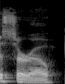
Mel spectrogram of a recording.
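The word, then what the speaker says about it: Tsuro: It's the one with the dragon on the front, and it's T-S-U-R-O. – Yeah. Pronounced like Dow. T-A-O. – Yeah. – But the... it's similar to Surro, and you're moving these pieces, and you just collect points.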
